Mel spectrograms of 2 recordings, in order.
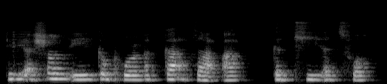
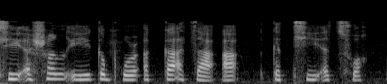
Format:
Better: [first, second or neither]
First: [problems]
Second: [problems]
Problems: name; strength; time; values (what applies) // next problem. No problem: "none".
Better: second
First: noise reduction (neural mask model DeepFilterNet 3)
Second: none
